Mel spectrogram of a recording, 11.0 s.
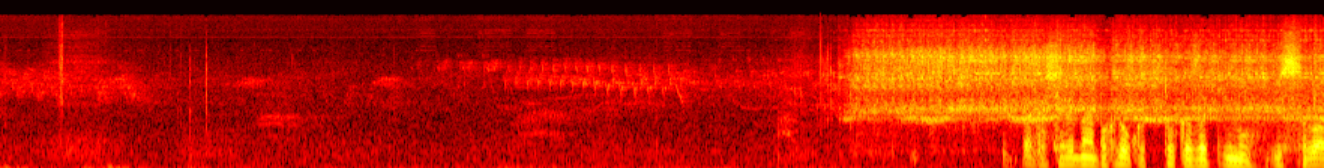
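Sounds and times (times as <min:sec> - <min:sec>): small birds chirping faintly: 0:00.0 - 0:11.0
rapid bird trill: 0:06.5 - 0:11.0.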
